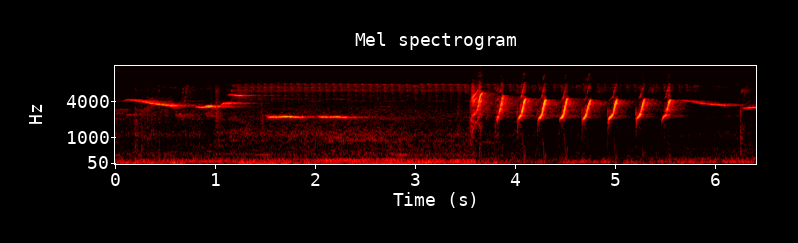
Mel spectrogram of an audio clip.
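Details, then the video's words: Green leafbird (cucak ijo) giving its tembakan burst, used to provoke mute leafbirds into singing: descending whistled phrases, then a fast series of about ten bright rising notes ending in a drawn whistle, with faint low rumble behind. "PANCINGAN TEMBAKAN CUCAK IJO"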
